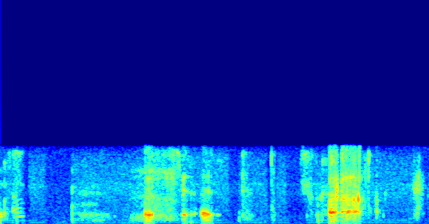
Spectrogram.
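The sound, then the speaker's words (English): A loud, croaky burp rumbles out in a few uneven bursts, the strongest near the end, amid bits of muffled voice. “Ew, who's burping like that?”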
